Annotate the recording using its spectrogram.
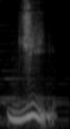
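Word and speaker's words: じ: This is G, or G. Here's the exception. You pronounce this as G. This character is an exception in this set, as it is not a Z syllable.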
